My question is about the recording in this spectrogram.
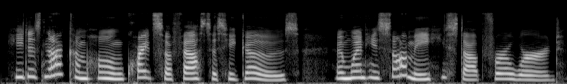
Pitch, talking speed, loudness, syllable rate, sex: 270 Hz, 220 wpm, -16 LUFS, 4.5 syllables/s, female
